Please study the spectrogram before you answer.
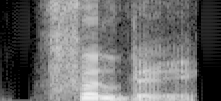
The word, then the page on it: fogey: British English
